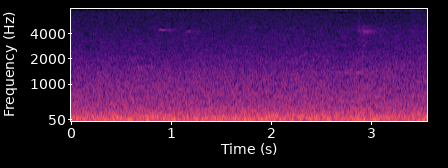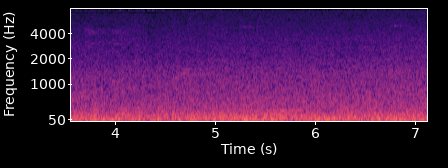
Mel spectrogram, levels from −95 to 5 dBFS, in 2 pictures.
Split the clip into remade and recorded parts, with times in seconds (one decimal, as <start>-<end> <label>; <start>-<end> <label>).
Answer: 0.0-2.6 recorded; 2.6-4.5 remade; 4.5-7.1 recorded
